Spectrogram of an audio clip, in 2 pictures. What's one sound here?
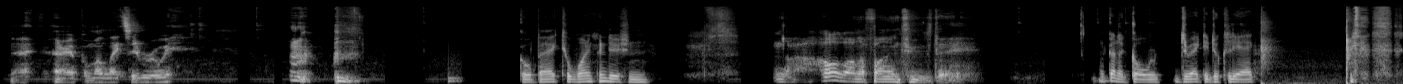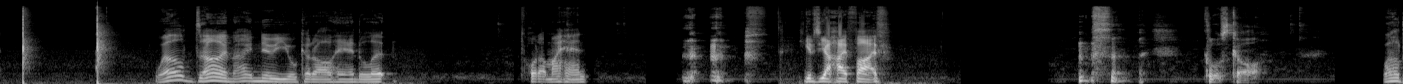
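Several men talk and laugh with animation over an online call.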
